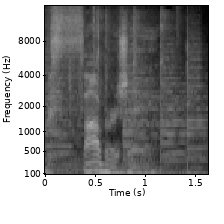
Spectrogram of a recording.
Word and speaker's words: Fabergé: It's pronounced more like Fabergé.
